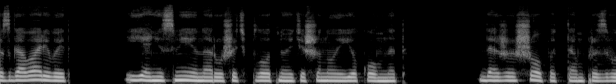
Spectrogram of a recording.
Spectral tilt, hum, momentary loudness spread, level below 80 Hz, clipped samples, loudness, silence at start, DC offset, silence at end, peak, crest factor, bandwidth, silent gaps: -6.5 dB/octave; none; 7 LU; -64 dBFS; under 0.1%; -22 LUFS; 0 s; under 0.1%; 0 s; -10 dBFS; 12 dB; 15 kHz; 0.71-1.21 s, 4.48-4.75 s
